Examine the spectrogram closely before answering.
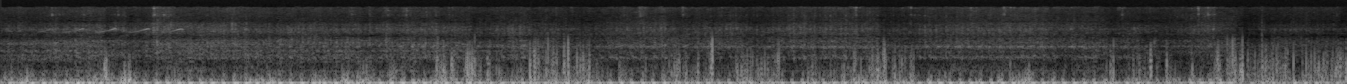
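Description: Motorcycle engine running steadily while riding along a bumpy dirt track, with scattered knocks and rattles over the ruts.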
